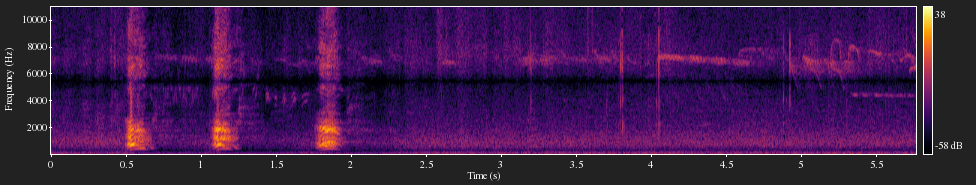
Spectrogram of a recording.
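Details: Airedale Terrier indoors trying to steal a toy, giving three short sharp barks spaced about half a second apart, then quiet with faint clicks and rustling in the room.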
